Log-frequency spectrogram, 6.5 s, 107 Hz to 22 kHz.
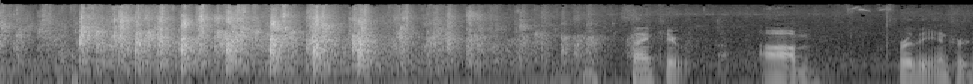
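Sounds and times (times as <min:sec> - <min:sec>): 
audience applause: 0:00.0 - 0:04.4
speech: 0:04.2 - 0:06.4.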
